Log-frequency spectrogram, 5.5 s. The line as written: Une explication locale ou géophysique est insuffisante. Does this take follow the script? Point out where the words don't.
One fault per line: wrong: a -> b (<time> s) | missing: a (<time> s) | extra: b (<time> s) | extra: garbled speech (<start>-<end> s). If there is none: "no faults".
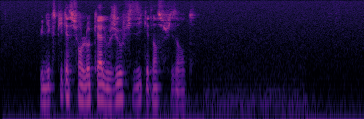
no faults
